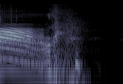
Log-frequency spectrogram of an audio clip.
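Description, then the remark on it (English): A single loud "meow" done by a human voice imitating the cat Sinar, starting high and sliding downward before trailing off into a breathy, raspy finish, with nothing else around it. “Sinar sitting in Tarkin's lap. Yeah, he's Mad Cat.”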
